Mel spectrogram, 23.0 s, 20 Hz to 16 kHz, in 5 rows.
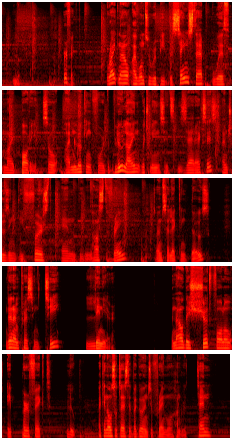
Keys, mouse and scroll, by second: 2.0 right click, 2.0 scroll down 1, 2.3 right click, 4.0 right click, 12.6 shift+right click, 16.5 t, 18.2 middle click, 19.9 alt+a, 20.2 alt+a, 20.2 click.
